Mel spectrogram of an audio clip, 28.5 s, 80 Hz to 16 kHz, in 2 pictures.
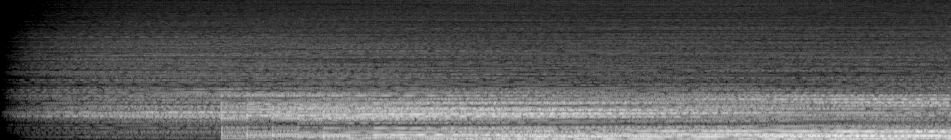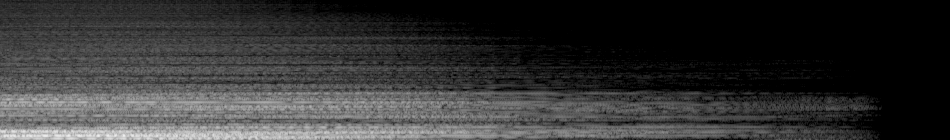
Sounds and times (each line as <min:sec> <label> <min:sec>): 0:02.2 drone 0:21.8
